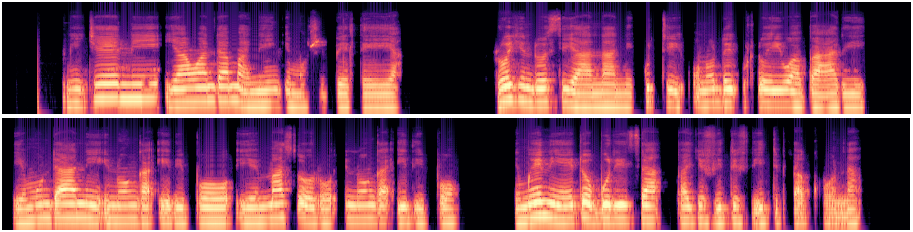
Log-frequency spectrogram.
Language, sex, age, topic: Ndau, female, 36-49, health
